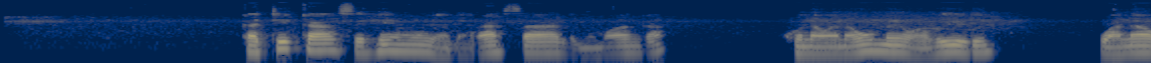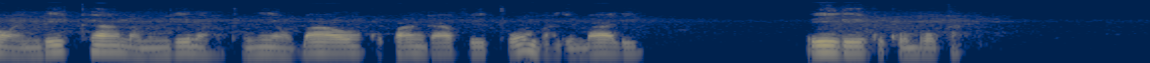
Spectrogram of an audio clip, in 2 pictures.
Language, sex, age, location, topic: Swahili, male, 25-35, Dar es Salaam, education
